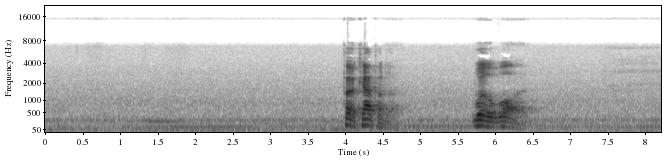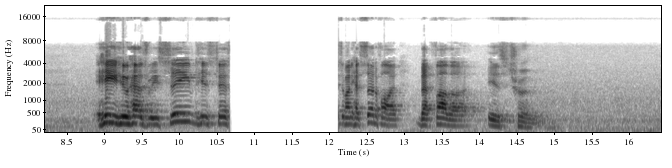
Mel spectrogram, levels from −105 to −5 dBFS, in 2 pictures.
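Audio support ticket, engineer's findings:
Dead silence mid-flow, 10.68 to 12.13 s, about 1.45 s; playback stall, likely the player starving for data or its output thread blocking until recovery. Hurried sound at unchanged pitch, 12.13 to 13.57 s; time-compressed catch-up, the player running at twice normal speed by dropping and cross-fading short segments to drain its backlog.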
